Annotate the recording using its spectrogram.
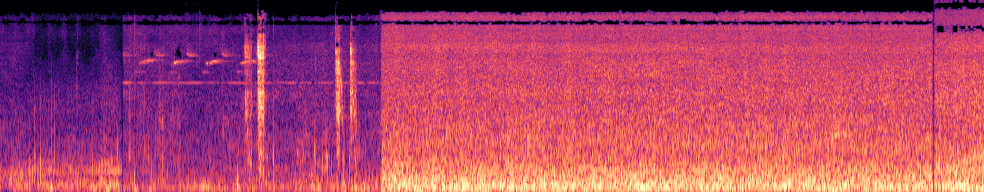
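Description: Faint outdoor background with a few short high chirps and a few sharp clicks. About six seconds in, it switches suddenly to a loud, steady rushing noise that lasts to the end.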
